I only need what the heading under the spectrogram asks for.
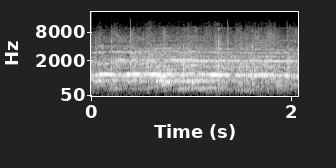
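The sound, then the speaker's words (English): A graduation crowd roars as graduates are called up one at a time to receive their diplomas, a dense, sustained wash of cheering and voices with no pauses. “graduates are called to the front of the room one at a time to receive their diplomas, the crowd goes wild. It is one of the liveliest graduation ceremonies I have ever been to.”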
